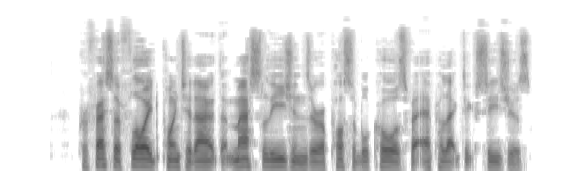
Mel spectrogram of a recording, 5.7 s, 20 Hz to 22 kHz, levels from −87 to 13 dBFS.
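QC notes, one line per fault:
Throughout: WMA compression, plainly audible across the speech. It has a ringing, washy quality with a hiss that rises and falls with the signal, which points to a low bitrate, likely WMA at around 48 kbps. Long transform blocks smear quantisation noise over tens of milliseconds around each syllable, and weak spectral lines are dropped. On a spectrogram, content stops sharply at 18.8 kHz, with gappy, blotchy texture and pre-echo smears before onsets.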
